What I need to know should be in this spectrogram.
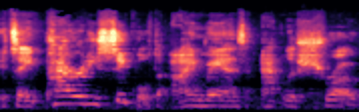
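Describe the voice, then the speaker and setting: A man with an American accent and a high pitch uses a raised, projected voice and lively intonation, with audible room echo and noticeable background noise. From US, Philadelphia (North Philadelphia). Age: 60s. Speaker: political candidate. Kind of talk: stump speech. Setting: meeting hall with audience. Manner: practiced public speaker.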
